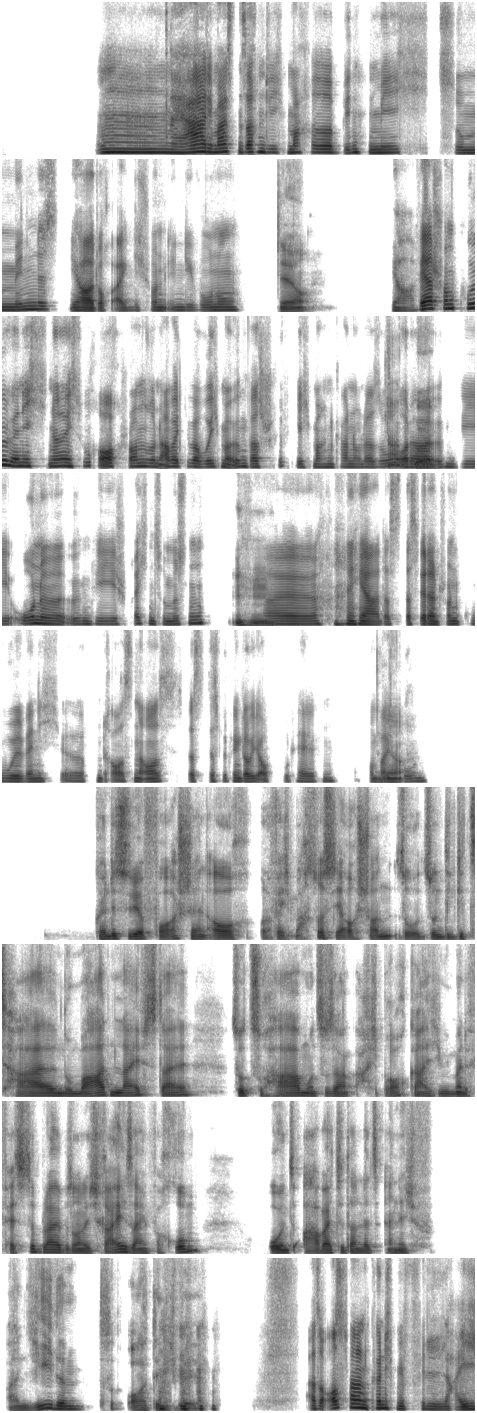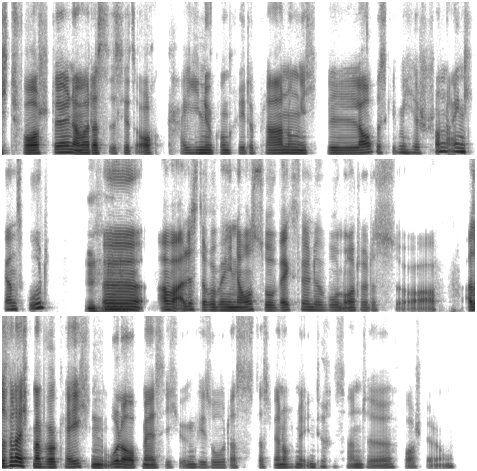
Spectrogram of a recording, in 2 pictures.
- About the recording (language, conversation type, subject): German, podcast, Was hilft dir, zu Hause wirklich produktiv zu bleiben?
- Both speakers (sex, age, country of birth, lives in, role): male, 25-29, Germany, Germany, guest; male, 25-29, Germany, Germany, host
- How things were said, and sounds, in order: drawn out: "Mhm"; laughing while speaking: "ja"; put-on voice: "an jedem T Ort, den ich will"; laugh; stressed: "vielleicht"; put-on voice: "glaub"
